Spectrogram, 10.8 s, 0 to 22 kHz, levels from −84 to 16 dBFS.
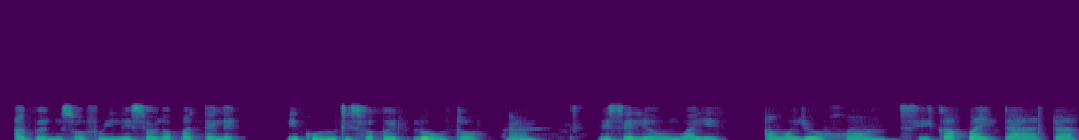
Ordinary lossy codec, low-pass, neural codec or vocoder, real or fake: none; 5.4 kHz; codec, 16 kHz, 0.8 kbps, ZipCodec; fake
